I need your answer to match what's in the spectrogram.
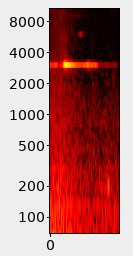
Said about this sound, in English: See, the gods have ding-a-linged. The bell, Madame Leota's bell has rung, saying that you should go shop on Zulily.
